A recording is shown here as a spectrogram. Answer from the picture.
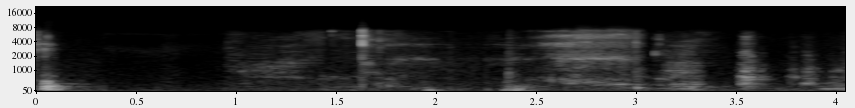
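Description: Mostly quiet, with a few faint sharp clicks and a short soft breath at the microphone in the pause between spoken phrases.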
